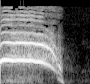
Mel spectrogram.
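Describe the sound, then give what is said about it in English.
A voice imitates a woman's loud shriek, the medium crying out on seeing Samuel in a Bible passage: one piercing, high-pitched scream held steadily for nearly a second, then sliding down in pitch as it cuts off. Very loud, with no other sound. “No, she shrieked with a loud voice, and the king said to her, "Do not be afraid, but what do you see?"”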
